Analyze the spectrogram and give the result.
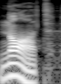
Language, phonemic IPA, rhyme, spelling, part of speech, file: German, /nɔʁt/, -ɔʁt, Nord, noun, De-Nord.ogg
- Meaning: 1. the north (used without article; a short form of Norden) 2. a wind coming from the north (used with article)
